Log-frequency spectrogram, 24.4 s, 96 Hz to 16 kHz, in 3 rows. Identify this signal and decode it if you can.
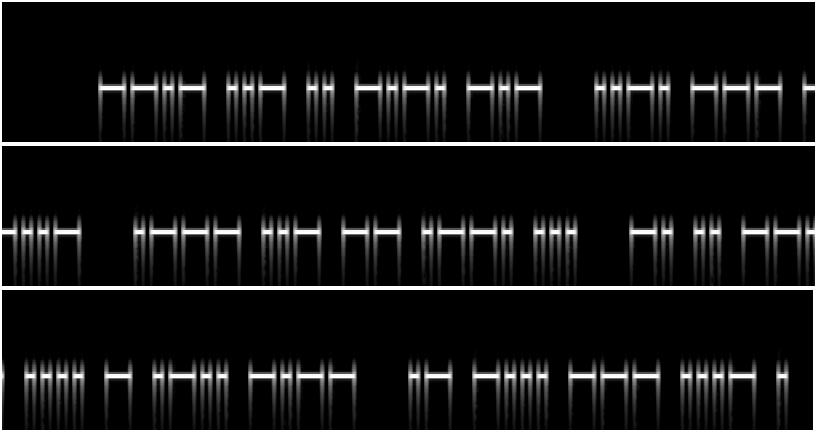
Morse code, heard as a keyed tone, about 15 wpm, 700 Hz. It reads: QUICK FOX JUMPS NIGHTLY ABOVE
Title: Pangram Challenge v2 - 15wpm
